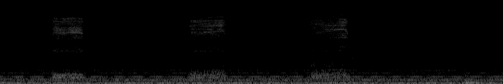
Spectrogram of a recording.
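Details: Wild barn owl nest box, adult arriving with a large rat for its fledgling: three short, airy screeching hisses roughly a second and a quarter apart, then quiet with a low hum.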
